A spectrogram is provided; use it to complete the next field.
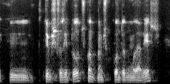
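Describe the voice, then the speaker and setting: The man's voice has a dark, mellow tone. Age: 60s. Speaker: local politician and teacher. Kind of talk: interview. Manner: halting, with fillers and restarts.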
